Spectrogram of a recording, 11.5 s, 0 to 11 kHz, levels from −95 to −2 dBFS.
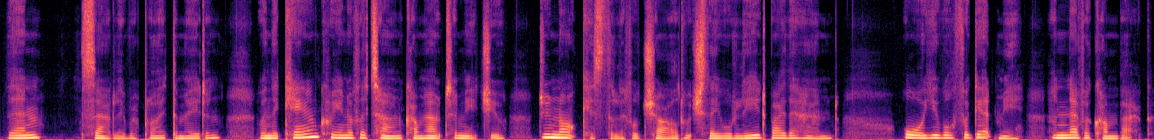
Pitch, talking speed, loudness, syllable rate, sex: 190 Hz, 210 wpm, -16 LUFS, 4.9 syllables/s, female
